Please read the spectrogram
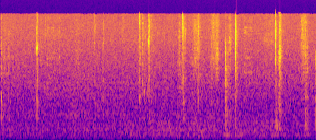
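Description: Faint, irregular clicks and ticks of thin die-cut card being handled by fingers and small paper pieces set down on a cutting mat, against near silence. The sharpest clicks fall about two thirds of the way through.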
